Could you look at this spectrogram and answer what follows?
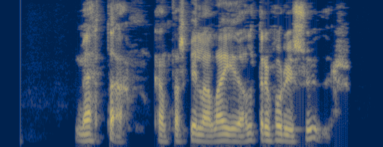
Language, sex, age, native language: Icelandic, male, 30-39, Icelandic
